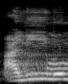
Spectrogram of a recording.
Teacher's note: یہاں پر یا مدہ ہے، اسے ایک الف کے برابر کھینچیں گے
